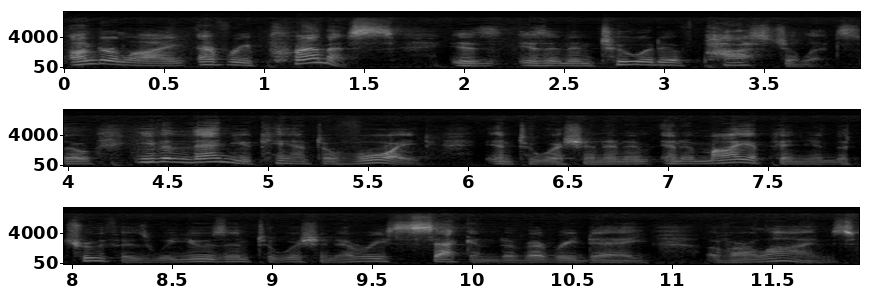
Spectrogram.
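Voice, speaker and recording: Over a quiet background, a man talks at a fairly quick pace. His pitch swings very widely. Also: medium pitch for a man. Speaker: parapsychology expert. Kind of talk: interview. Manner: fast.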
